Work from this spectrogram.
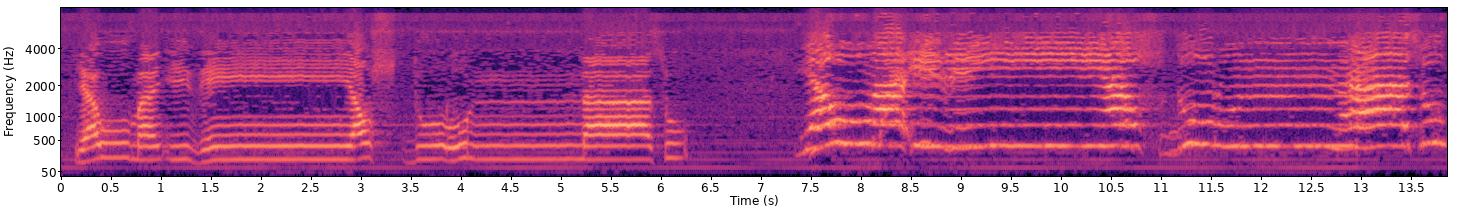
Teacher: را کے اوپر پیش ہے یہ بھی پر ہوگا اور نون مشدد ہے یہاں غنہ کریں گے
